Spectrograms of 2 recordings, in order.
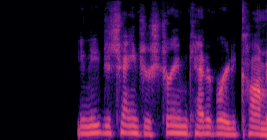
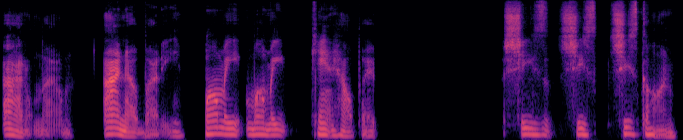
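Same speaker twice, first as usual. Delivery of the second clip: much lower and softer, cooing to the dog; tender to pet; 8 semitones lower, 4 dB quieter than usual. Real, not acted. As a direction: murmur gently to a buddy. Talking softly to her pet.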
